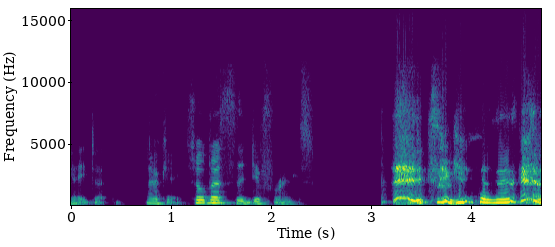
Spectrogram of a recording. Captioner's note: laughs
